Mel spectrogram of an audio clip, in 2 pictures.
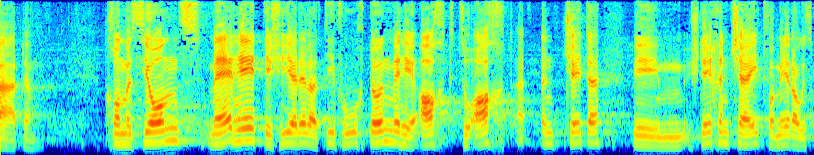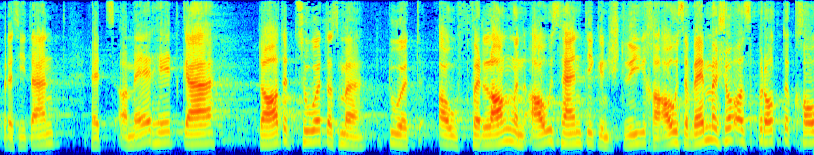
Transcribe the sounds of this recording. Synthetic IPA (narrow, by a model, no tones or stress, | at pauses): æ̰ːd̥ə | tkʰɔmisjoːnsmeːɾɦeːtɪʃhiːəɾɛlɑt̪iːfhuːχd̥ønmɪːɾɦɛʔɑχtt͡suʔɑχtɛnt͡ʃɪd̥əb̥ɪmʃtɪχɛntt͡ʃɛɪtfɔmɪːɾɑwspɾɛsidænt | hɛtsɑ̰meːɾɦeːtɡ̥æː | d̥ɑːd̥ət͡suəd̥ɑsmə | tuətɑʊffɛɾlɑŋːənʔɑ̰wshɛndɪkənʃtriːχəʔɑlsoʋɛnməʃoɑsprɔt̪okʰɔ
